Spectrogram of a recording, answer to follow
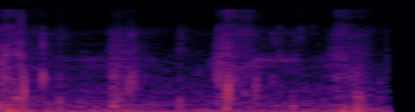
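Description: Footsteps walking at a steady pace across grass strewn with dry fallen leaves, each step a soft brushing crunch.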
